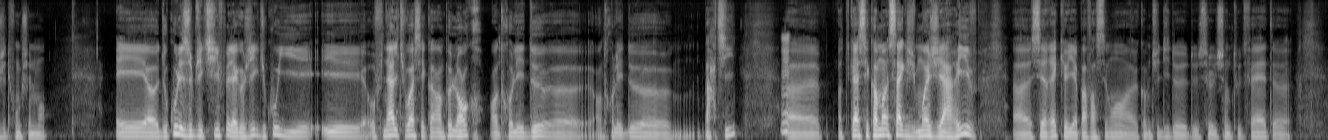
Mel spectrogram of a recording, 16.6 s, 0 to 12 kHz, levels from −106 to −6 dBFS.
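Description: Nothing stood out on listening to this speech recording.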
